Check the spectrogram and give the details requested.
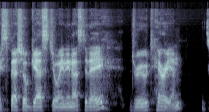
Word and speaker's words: Dru Therrian: guest joining us today drew tarion that's correct h is silent so like terry herbitarian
